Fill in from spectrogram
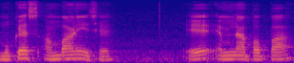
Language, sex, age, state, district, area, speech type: Gujarati, male, 18-30, Gujarat, Junagadh, urban, spontaneous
